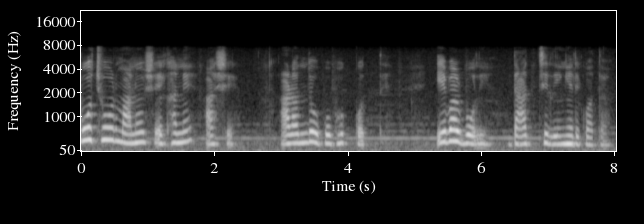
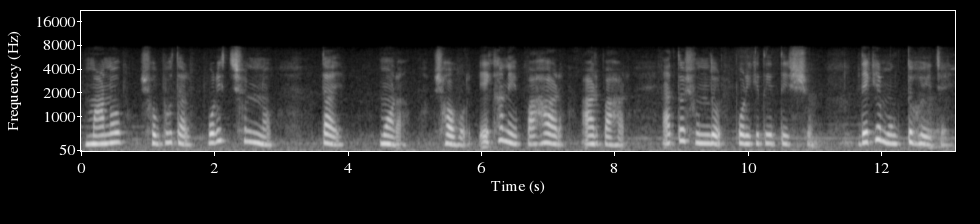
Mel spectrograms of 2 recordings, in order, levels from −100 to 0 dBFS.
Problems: background sounds at intervals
